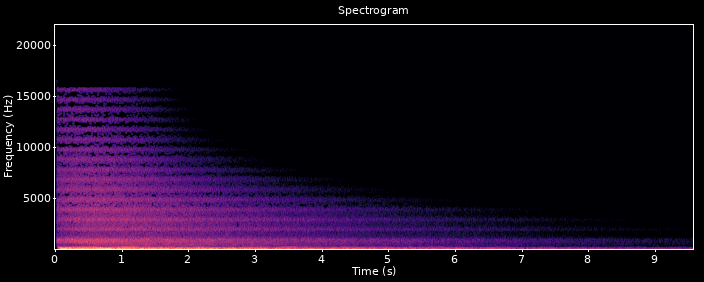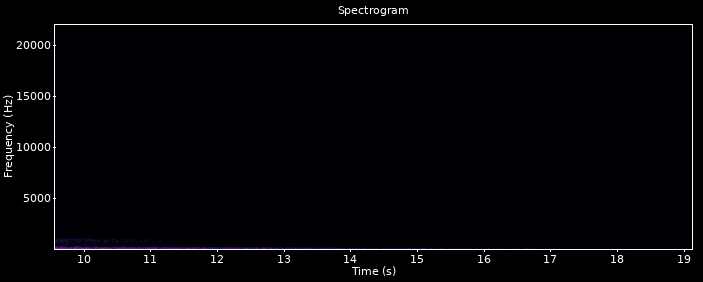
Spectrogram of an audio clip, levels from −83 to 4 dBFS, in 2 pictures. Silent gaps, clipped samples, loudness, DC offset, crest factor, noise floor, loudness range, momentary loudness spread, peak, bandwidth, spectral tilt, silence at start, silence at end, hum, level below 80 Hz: none; under 0.1%; -22 LUFS; under 0.1%; 22 dB; -90 dBFS; 26 LU; 26 LU; -2 dBFS; 15.5 kHz; -5.5 dB/octave; 0 s; 11.65 s; none; -26 dBFS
